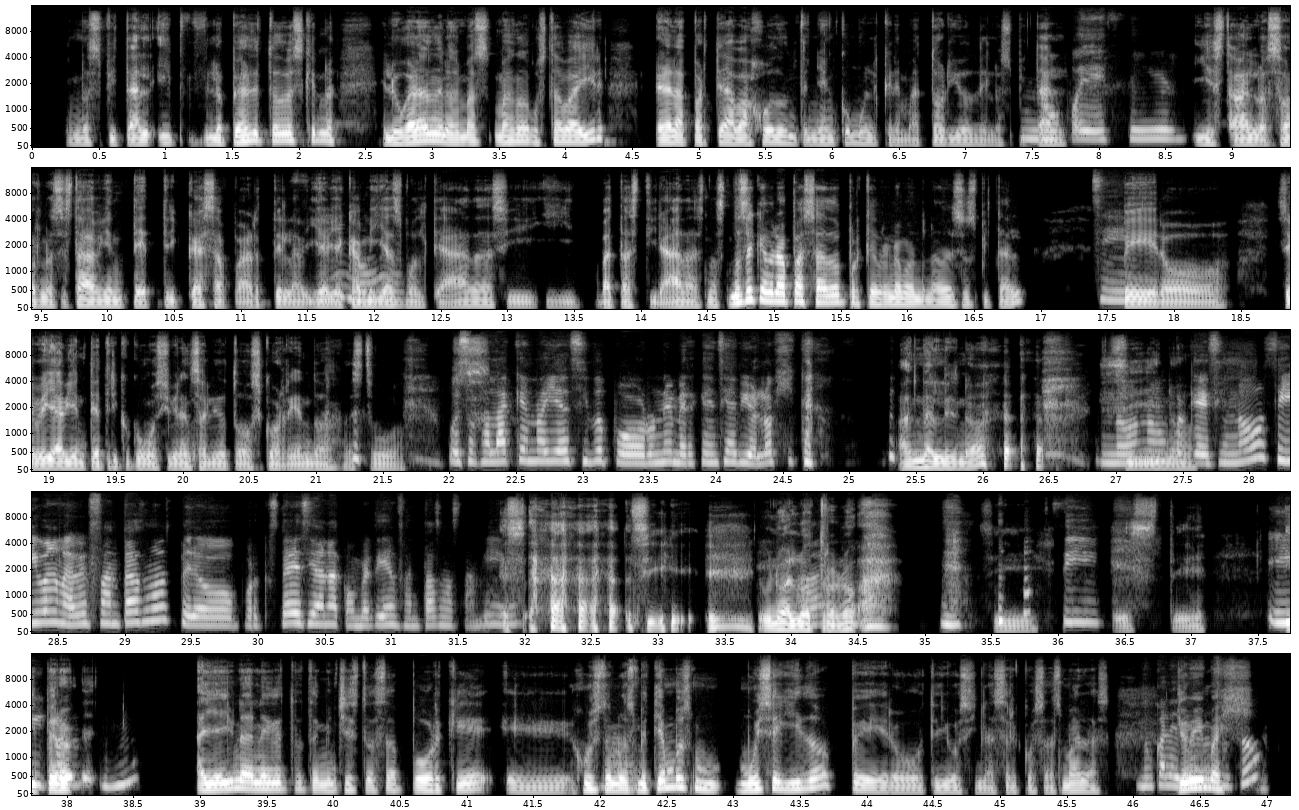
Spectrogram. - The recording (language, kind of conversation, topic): Spanish, podcast, ¿Cuál ha sido tu experiencia más divertida con tus amigos?
- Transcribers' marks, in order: chuckle; laugh; chuckle; laugh; laughing while speaking: "sí"; other noise; chuckle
